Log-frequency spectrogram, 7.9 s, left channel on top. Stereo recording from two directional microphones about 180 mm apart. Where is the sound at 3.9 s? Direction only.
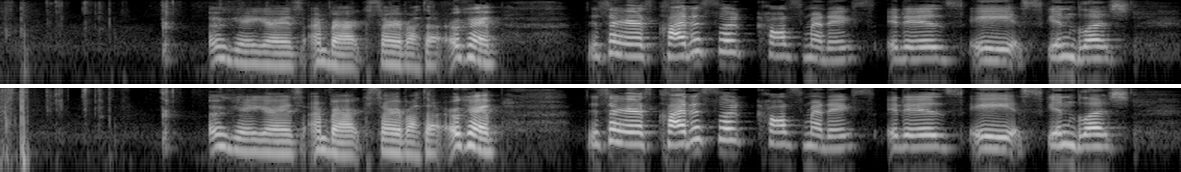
50° right (ahead or behind).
